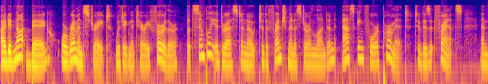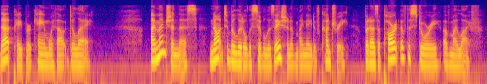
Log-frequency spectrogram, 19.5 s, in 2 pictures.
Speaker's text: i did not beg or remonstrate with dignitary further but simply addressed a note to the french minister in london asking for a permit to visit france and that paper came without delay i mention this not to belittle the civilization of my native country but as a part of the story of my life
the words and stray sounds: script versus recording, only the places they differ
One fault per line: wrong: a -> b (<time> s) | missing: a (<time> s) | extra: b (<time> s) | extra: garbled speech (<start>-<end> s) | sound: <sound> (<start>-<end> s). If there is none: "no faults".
sound: dropout (15.7-15.8 s)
